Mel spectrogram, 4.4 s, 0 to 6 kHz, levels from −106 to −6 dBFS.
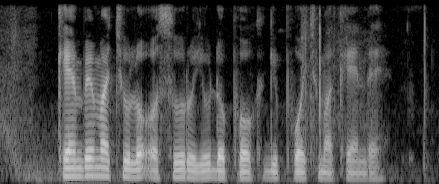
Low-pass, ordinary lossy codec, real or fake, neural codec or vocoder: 5.4 kHz; none; real; none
